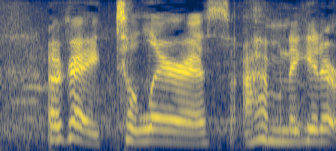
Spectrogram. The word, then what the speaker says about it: Telarus: probably over a dozen I'd say we've heard Tarsus tarus Taris internally some of our employees still don't pronounce the way we choose to pronounce it but that pronunciation is as you stated Taris okay Taris I'm going to get it right um and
